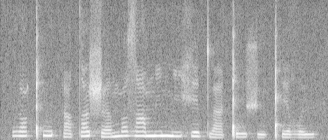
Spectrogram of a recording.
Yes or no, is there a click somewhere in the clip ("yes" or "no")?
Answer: yes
